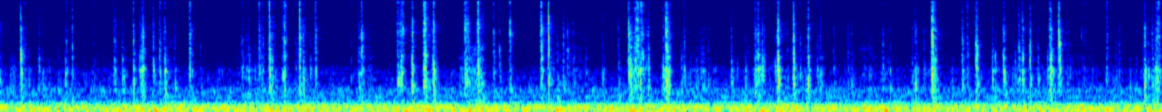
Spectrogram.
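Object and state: Plastic computer keyboard.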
